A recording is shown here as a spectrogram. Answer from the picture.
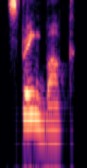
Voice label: "springbok", Indian

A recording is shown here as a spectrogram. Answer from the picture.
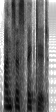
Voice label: "Unsuspected", Indian

